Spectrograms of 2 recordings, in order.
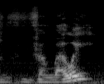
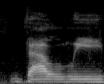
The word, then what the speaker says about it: Vallely: I believe he confirmed that it was Vallely. Yeah, Valley, Valley.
